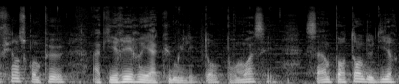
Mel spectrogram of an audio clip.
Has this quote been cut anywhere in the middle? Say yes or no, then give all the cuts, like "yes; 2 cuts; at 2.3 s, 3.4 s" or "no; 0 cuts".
no; 0 cuts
